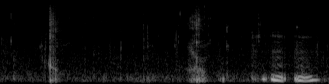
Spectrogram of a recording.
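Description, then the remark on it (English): Crunchy bites into a pretzel candy bar with peanut butter and caramel, two sharp crackling snaps about a second and a half apart, followed by a few muffled, rhythmic chews with no talking. “The crunch is satisfying for me. I'm gonna have my other one.”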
